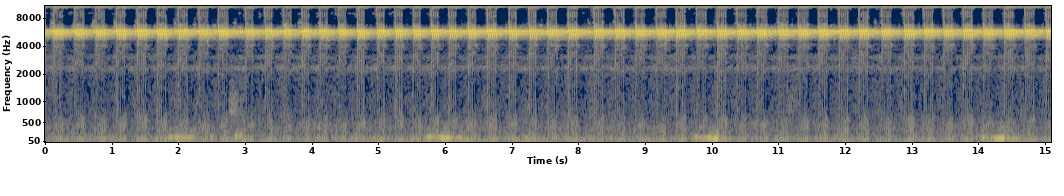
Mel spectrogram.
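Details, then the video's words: Crisp cricket chirping for training songbirds and calming listeners; continuous rapid high-pitched chirps, regular and ringing, with a few soft low bumps in the background. "SUARA JANGKRIK SUPER JERNIH"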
